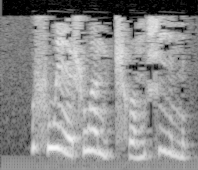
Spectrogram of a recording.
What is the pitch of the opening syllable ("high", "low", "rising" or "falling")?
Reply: falling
